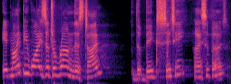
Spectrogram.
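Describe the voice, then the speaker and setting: A man's voice: high-pitched, very animated, a little slow, vocal fry, long reverb tail, full character voice. A man with a British accent playing a sardonic, pompous magical talking vambrace in a video game, speaking in formal, wordy phrases with dry wit. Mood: dry, urging. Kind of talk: video game character dialogue.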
